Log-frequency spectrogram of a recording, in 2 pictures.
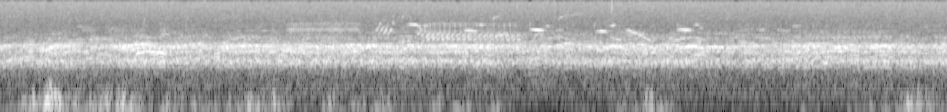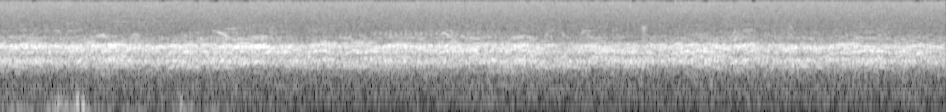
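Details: Prairie flock of snow geese, blues and Ross's geese on spring migration in the Dakotas, feeding and loafing; a thick, steady roar of overlapping nasal honks, with a few low bumps near the start.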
